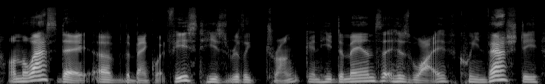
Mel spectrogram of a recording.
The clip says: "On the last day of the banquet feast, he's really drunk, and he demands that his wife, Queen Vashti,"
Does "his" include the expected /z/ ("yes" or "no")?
yes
